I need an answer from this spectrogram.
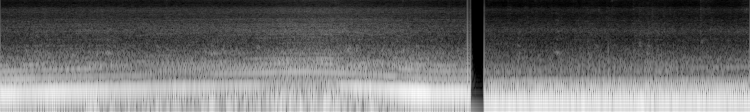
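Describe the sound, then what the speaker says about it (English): Steady engine drone of a car on the road with a rising rev as it merges onto a freeway, a loud continuous rumble broken by one very brief dropout near the end. "All right, getting back on the freeway."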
